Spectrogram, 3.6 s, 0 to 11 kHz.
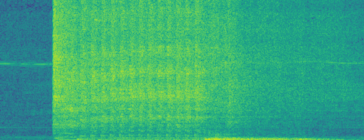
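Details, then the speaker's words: Starter whirs briefly, engine catches cleanly within half a second, blips once and settles; first start of a 3-litre six after a fresh AEM Infinity 506 install with no calibration, idle motor not set up and wrong injectors; healthy normal start. "See, not bad, isn't it?"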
